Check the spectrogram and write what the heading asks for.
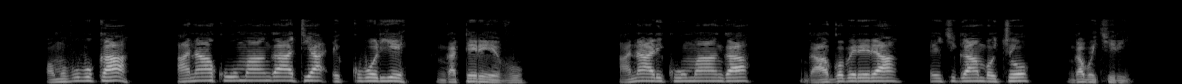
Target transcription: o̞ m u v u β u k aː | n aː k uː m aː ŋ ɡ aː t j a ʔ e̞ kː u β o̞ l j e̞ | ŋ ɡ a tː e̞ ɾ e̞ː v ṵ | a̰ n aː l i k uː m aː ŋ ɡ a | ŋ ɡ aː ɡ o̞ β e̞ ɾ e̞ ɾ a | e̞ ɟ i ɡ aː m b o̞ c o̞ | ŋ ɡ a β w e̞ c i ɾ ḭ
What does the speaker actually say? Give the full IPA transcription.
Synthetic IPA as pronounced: o̞ m u v u β u k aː | n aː k uː m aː ŋ ɡ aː t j a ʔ e̞ kː u β o̞ l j e̞ | ŋ ɡ a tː e̞ ɾ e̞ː v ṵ | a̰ n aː l i k uː m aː ŋ ɡ a | ŋ ɡ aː ɡ o̞ β e̞ ɾ e̞ ɾ a | e̞ c i ɡ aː m b o̞ c o̞ | ŋ ɡ a β w e̞ c i ɾ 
